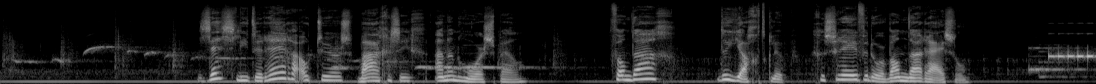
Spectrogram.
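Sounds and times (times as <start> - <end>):
whistled jingle melody: 0.0 - 5.4
steady low electrical hum: 0.1 - 10.3
speech: 2.0 - 5.4, 6.1 - 9.8.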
